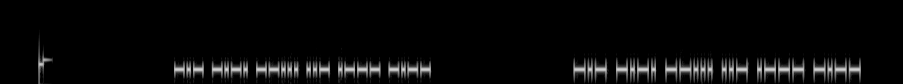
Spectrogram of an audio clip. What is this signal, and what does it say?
Morse code, heard as a keyed tone, about 32 wpm, 700 Hz. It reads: KC7UJY KC7UJY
